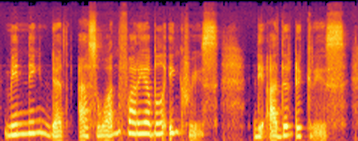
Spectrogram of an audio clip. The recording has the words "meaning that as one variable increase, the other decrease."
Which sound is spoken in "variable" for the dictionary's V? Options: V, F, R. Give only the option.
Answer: F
